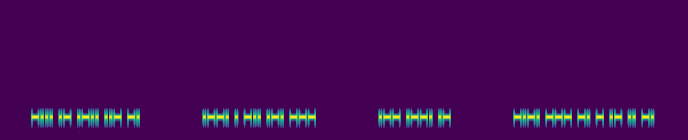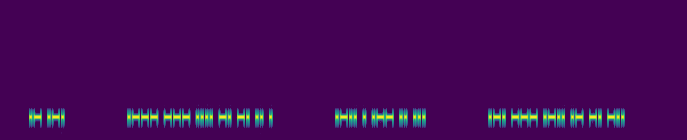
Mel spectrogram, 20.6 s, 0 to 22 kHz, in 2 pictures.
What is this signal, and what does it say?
Morse code, heard as a keyed tone, about 34 wpm, 550 Hz. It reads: BALUN PEDRO WPA CONTAIN AR JOHNNIE LEWIS ROLAND
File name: Ultimate Word List / 35WPM Ultimate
